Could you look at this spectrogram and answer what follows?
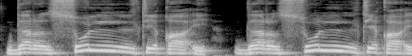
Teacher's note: On serait passé du sin directement au lem.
